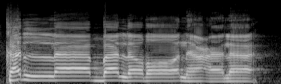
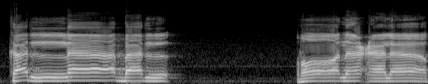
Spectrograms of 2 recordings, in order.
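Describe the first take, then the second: First: It runs straight on with no pause. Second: There is a brief pause after bal. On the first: The speaker calls it wrong. "itu nggak berhenti" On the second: The speaker calls it right. "di sini berhenti"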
